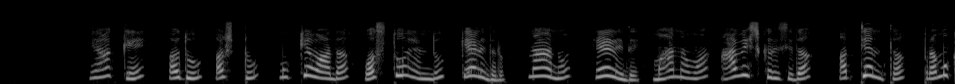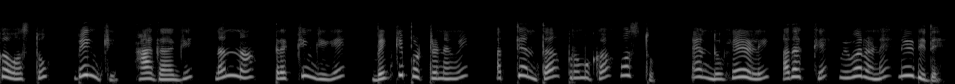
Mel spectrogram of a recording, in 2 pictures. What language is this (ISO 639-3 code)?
kan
